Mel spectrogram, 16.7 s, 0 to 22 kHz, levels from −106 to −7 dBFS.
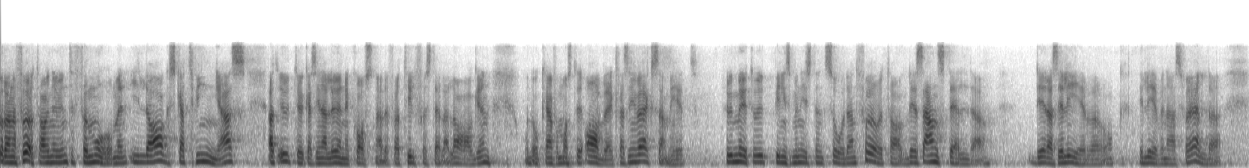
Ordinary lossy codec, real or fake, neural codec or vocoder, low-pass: Opus, 32 kbps; fake; codec, 16 kHz in and 24 kHz out, 1 kbps, XY-Tokenizer; 7.2 kHz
